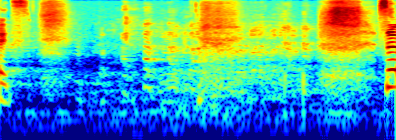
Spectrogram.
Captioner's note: laughter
